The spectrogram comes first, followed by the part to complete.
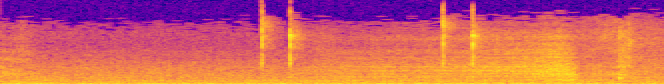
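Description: A few faint computer-mouse clicks over near-silent room tone: two quick clicks about a second in, and two more shortly after.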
